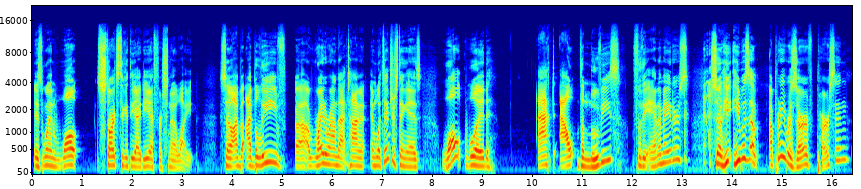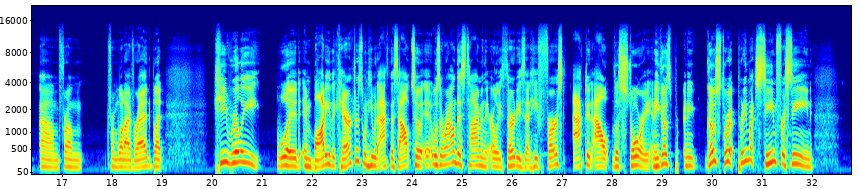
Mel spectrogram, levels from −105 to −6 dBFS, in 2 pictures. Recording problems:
none

